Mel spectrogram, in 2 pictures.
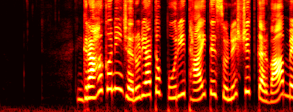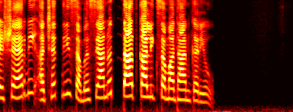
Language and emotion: Gujarati, happy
